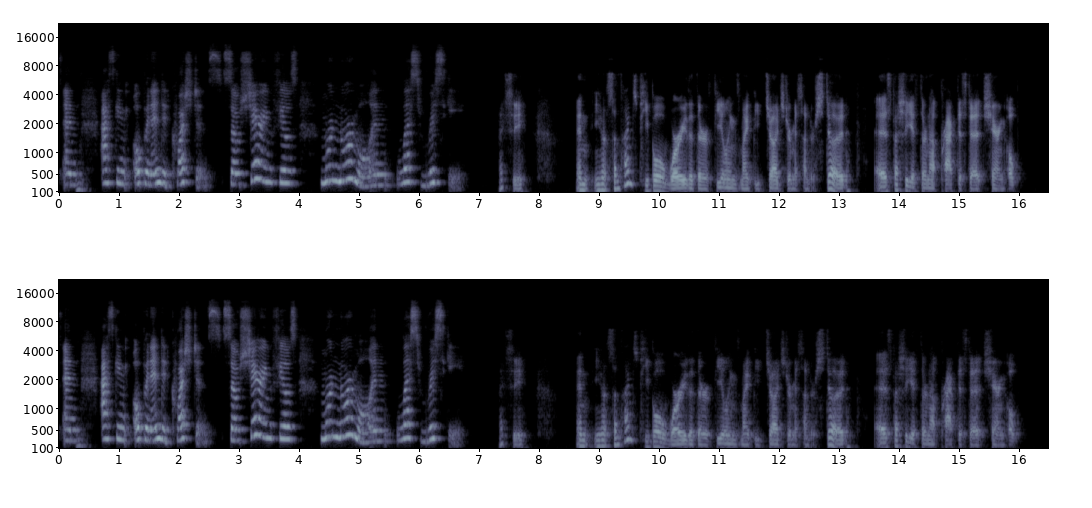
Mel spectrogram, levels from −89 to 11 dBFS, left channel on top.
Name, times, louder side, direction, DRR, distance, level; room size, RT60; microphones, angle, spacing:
voice 1, 0.0-2.5 2.7-6.7, right 2 dB, 45° right, 0.9 m, -33 dB
voice 2, 7.3-8.1 8.6-13.2 13.6-16.0, left 5 dB, 55° left, 0.4 m, -35 dB
4.9 x 3.7 x 2.8 m
head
